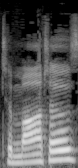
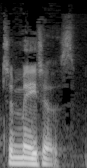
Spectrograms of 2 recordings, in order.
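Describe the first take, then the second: First: It is said in a standard British way. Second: It is said in an American-influenced way. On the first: The speaker calls it right. "in standard English, we will carry on saying tomatoes" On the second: The speaker calls it wrong. "not tomatoes. Tomatoes are is what we've got the influence from America"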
